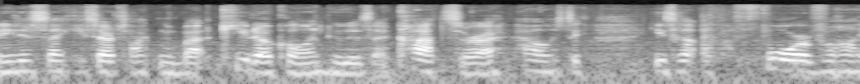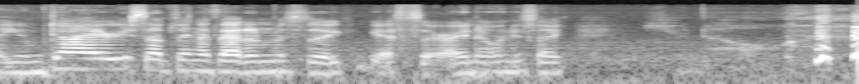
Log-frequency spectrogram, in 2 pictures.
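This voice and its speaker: A woman's very fast, flat, monotone delivery at a medium pitch, with big swings in loudness. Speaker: YouTuber, college student. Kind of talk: casual vlog talk. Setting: in her car. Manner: halting, off the cuff.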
